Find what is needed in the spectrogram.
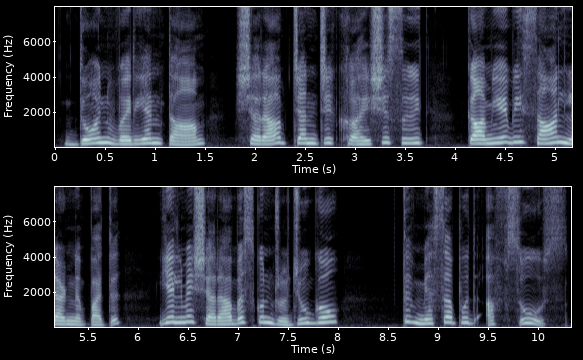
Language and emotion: Kashmiri, sad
